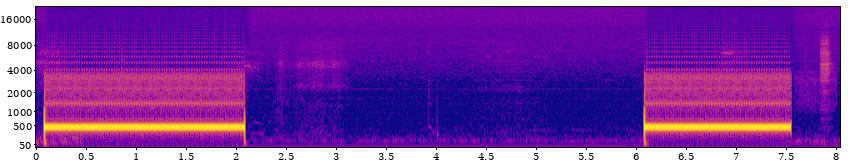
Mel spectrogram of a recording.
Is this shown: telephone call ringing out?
yes

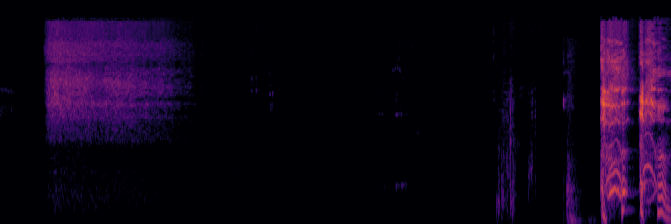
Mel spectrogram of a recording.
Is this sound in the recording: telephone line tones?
no

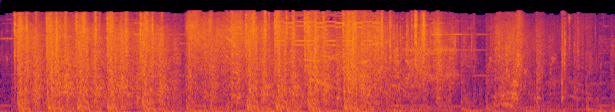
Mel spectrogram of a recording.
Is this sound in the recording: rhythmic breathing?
no

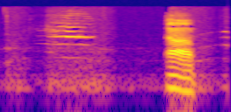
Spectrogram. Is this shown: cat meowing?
yes

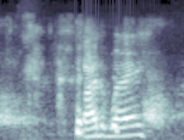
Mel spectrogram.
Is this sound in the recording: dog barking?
yes

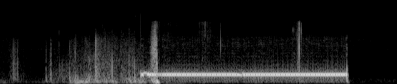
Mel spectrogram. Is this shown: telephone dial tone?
yes

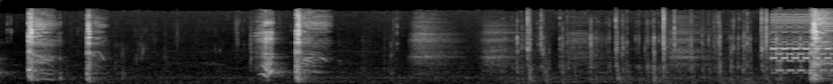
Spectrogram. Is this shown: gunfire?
no

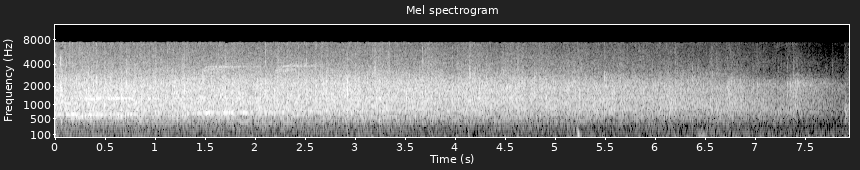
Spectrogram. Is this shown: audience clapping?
yes

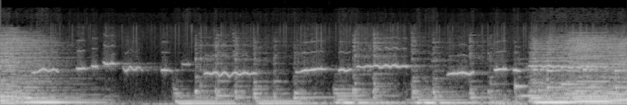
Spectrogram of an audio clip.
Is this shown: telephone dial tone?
no

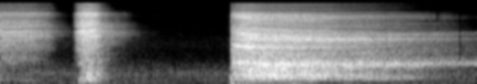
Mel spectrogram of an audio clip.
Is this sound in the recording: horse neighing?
no

